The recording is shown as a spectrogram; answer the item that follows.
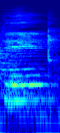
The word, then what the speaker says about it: dengue: Jadi dengue itu bacanya Ding.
